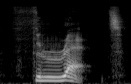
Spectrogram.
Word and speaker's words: threat: take their threat seriously this th sound threat you need your lips forward th th and then straight back thre thre thre I didn't take there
